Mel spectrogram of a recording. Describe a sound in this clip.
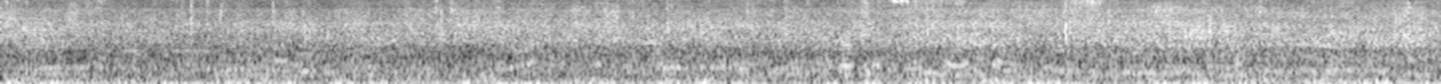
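A crowd of women chatters outdoors.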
